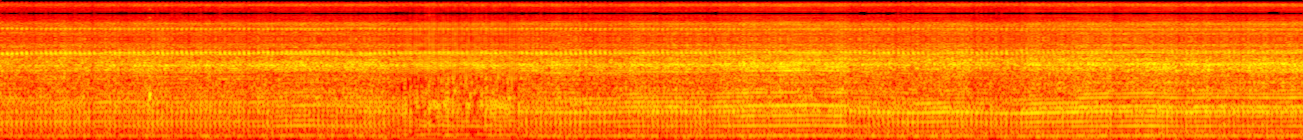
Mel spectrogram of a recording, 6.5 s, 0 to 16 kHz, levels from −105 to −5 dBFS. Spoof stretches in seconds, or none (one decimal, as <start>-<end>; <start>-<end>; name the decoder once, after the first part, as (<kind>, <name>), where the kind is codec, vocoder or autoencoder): 2.0-2.6 (vocoder, BigVGAN v2)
